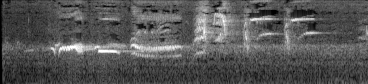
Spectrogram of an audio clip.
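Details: A male common blackbird (Turdus merula) gives its spring song, a low, mellow fluted warble that breaks into a thin, squeaky twitter at the end of the phrase, with a faint outdoor background.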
